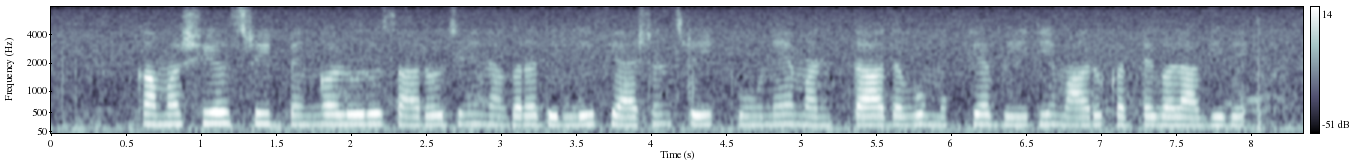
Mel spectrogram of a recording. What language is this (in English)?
Kannada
